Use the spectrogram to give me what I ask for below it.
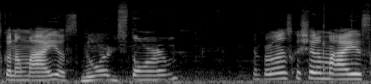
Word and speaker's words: Nordstrom: Ayan o basahin niyo yan nordstrom ra ngayon pronounce ko ng maayos nord storm na ko siya ng maayos kasi nababasa ko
